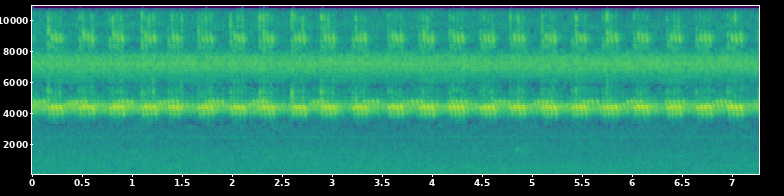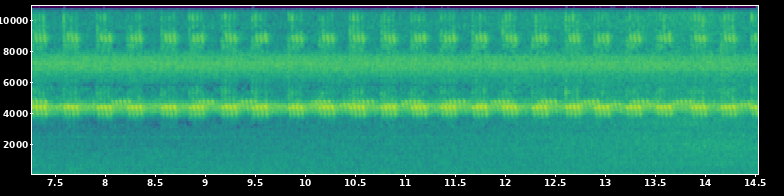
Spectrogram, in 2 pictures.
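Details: Full-moon nighttime crickets keeping up a shrill, high, evenly pulsed chirping throughout, quick regular beats with a quiet low-frequency hum behind.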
